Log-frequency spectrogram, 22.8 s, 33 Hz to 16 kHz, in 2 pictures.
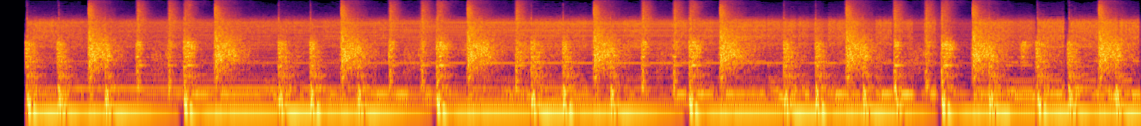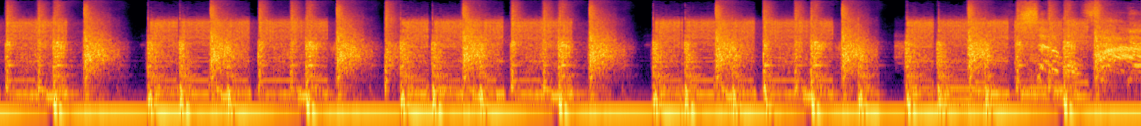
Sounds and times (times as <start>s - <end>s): Sampler: 0.3s - 22.8s.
